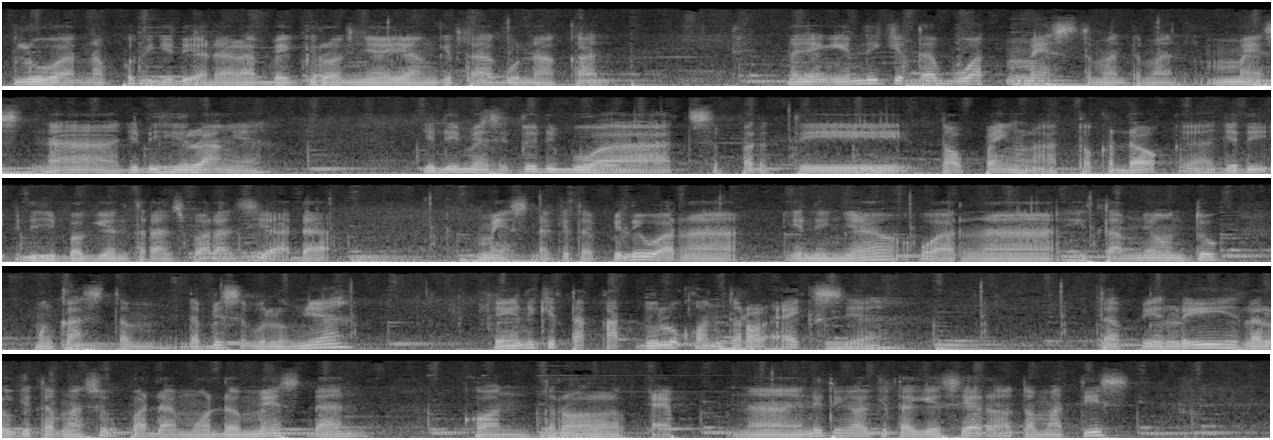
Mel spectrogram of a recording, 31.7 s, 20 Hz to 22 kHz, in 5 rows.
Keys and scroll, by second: 21.3 ctrl+z, 22.5 ctrl+x, 28.4 ctrl+f.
